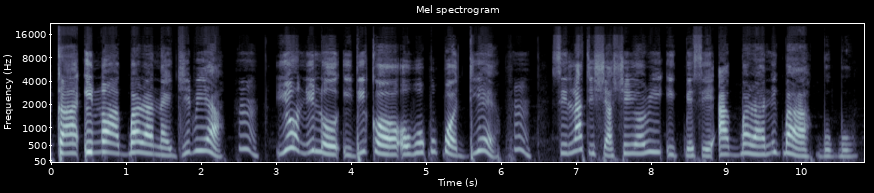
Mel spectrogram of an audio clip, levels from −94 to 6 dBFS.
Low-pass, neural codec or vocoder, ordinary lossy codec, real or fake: none; none; none; real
